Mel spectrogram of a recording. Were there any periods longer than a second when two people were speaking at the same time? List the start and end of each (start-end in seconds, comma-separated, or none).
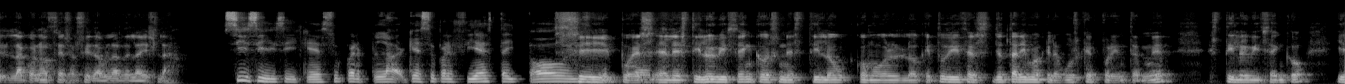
5.5-6.8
